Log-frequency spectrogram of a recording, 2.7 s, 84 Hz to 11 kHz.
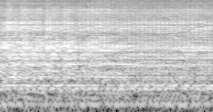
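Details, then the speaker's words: Chinese diesel heater starting after sitting 8–9 months, priming cycle: steady rough whirring hum with gritty edge, no clean tone; owner recalls the noise from last season though it kept running; worn blower motor ball bearings, needed replacing. "that doesn't sound great but what it does first is it it starts priming yeah I remember this sound at the end of last year but it kept starting and kept working strong"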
